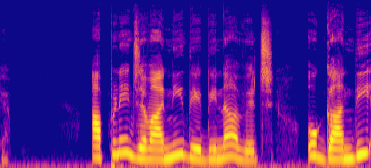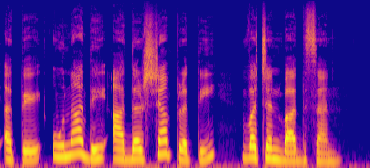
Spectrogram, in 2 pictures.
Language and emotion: Punjabi, neutral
